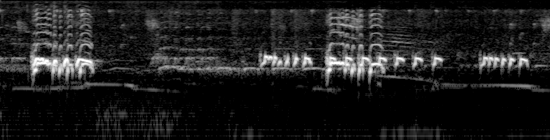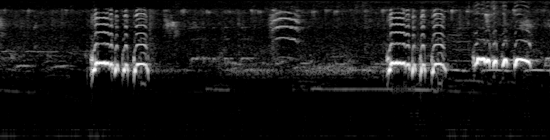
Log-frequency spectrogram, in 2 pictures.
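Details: Local zebra doves calling, used to stimulate caged doves to sing: loud bursts of quick rolling coos at intervals of about three seconds, alternating with softer coo runs from other birds.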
